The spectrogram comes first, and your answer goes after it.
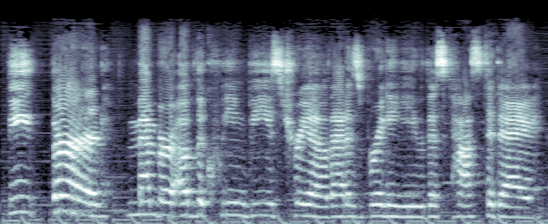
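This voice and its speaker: A woman's voice: medium pitch, flat delivery, measured pace, pushed and bright. A woman from Canada hosting a live esports stream, with joking and boastful banter. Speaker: host and caster. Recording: distant mic with faint music. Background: music.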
